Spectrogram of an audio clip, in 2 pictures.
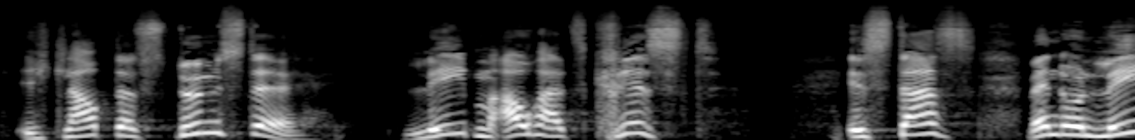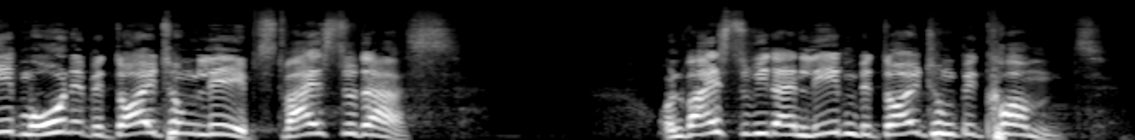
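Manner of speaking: loud, high fervent preaching. Acted. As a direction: preach it with full force. Preaching at full force.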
